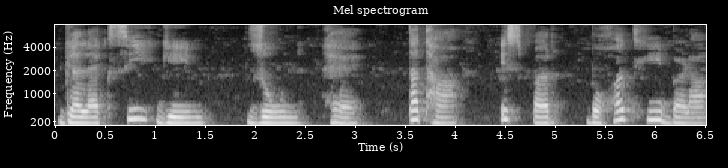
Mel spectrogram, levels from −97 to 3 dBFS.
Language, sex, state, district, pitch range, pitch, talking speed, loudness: Hindi, female, Madhya Pradesh, Katni, 165-250 Hz, 170 Hz, 90 wpm, -16 LUFS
